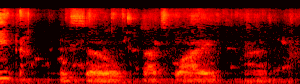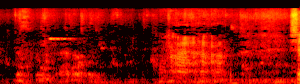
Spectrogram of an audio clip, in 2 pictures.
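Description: A pet's quiet vocal sounds: several short pitched calls, with pauses between them.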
